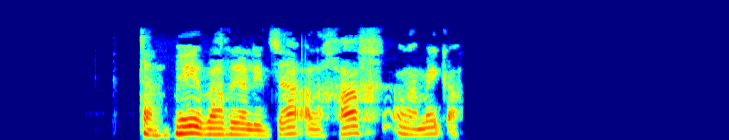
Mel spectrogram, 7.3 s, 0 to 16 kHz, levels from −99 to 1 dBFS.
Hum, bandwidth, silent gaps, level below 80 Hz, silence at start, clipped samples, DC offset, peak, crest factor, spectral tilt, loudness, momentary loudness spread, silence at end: none; 7.6 kHz; none; -60 dBFS; 1.4 s; under 0.1%; under 0.1%; -2 dBFS; 18 dB; -7 dB/octave; -18 LUFS; 11 LU; 2.7 s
